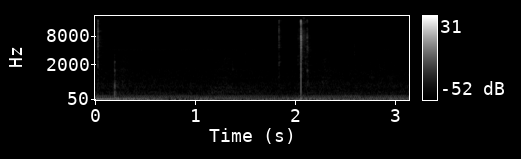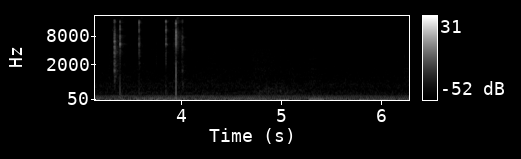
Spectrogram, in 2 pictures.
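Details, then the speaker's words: Marshall DSL201 20 W twin-channel guitar amp in for a channel-switching fault, loose LED PC board isolated from ground, tested on standby: sharp relay clicks at about 2 s and a cluster near 3.5-4 s over quiet hum; relays switching normally. "I can hear the relays clicking"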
